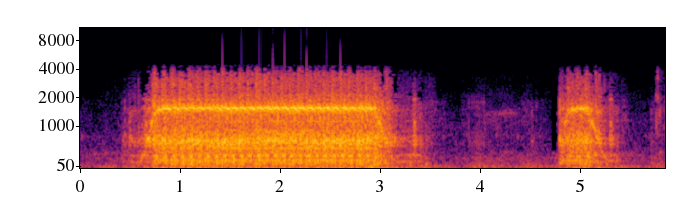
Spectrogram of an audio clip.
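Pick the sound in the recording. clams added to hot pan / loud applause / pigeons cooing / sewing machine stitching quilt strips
sewing machine stitching quilt strips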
